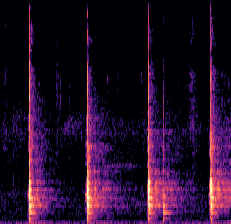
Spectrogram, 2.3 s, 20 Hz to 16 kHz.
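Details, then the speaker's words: Rehung Russian Zik axe, audio test tapping the head: four crisp ringing taps about 0.6 s apart, no rattle or hollow thud; head hung tight, a loose one would sound more hollow. "It'll kind of if it sounds like that, you're golden. If it's loose, you'll hear it."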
